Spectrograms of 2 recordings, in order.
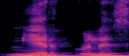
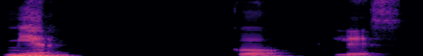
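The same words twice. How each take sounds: First: Said in the usual way. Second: "mier-co-les" slowly, split in three; syllable by syllable. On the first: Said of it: "donde la primera sílaba es". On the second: Shown as a demonstration. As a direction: say "mier-co-les" with a gap after each syllable. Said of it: "Tres sílabas también".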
